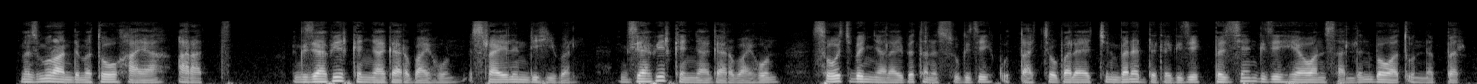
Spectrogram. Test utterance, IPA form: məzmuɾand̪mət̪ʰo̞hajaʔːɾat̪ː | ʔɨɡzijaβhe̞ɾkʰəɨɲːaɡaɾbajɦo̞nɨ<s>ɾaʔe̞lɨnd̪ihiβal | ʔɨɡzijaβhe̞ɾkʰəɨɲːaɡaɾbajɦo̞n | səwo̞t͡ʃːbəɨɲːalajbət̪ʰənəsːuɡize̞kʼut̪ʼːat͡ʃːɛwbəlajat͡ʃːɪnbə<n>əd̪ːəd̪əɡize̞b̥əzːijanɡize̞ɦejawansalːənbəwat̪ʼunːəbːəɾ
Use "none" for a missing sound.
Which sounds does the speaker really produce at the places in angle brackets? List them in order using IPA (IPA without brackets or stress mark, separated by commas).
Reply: s, n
